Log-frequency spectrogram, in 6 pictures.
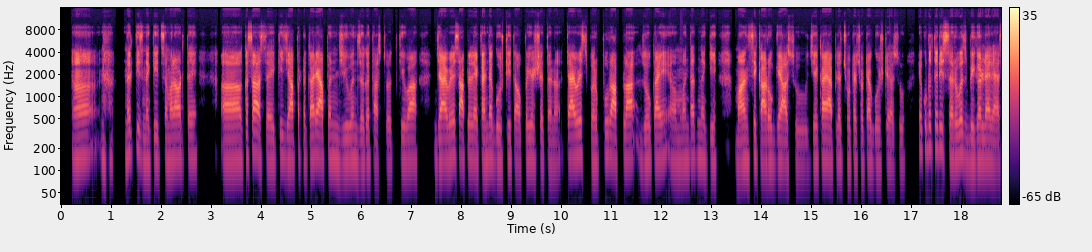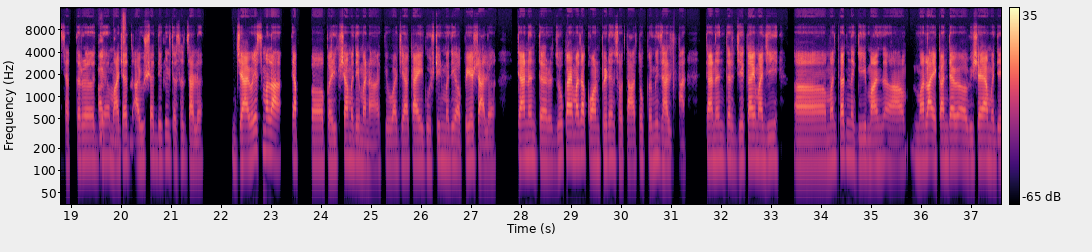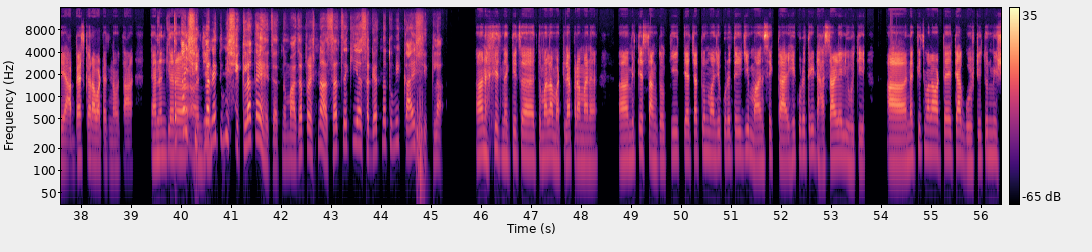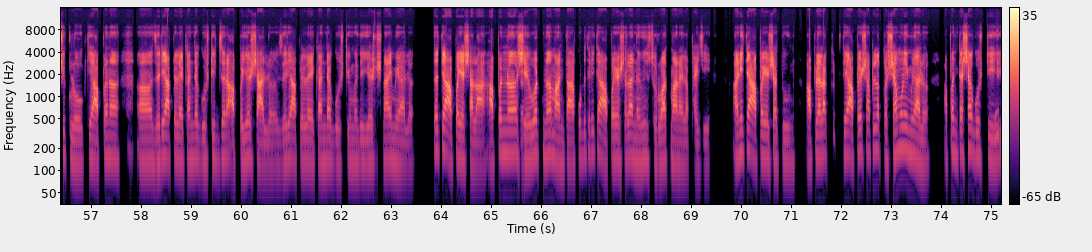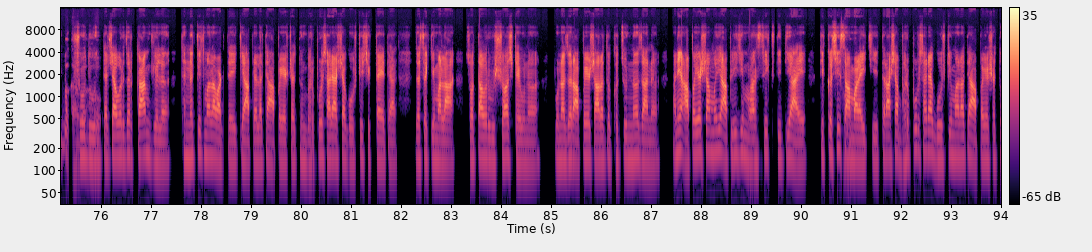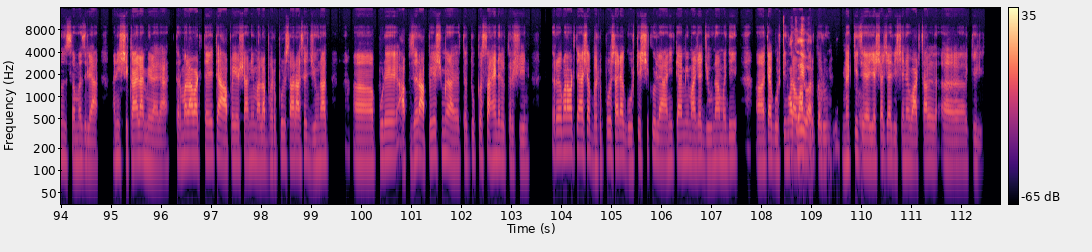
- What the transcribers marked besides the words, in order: chuckle; in English: "कॉन्फिडन्स"; "झाला" said as "झाल्ता"; other background noise; other noise; laughing while speaking: "नक्कीच-नक्कीच"; "शिकवल्या" said as "शिकविल्या"; tapping
- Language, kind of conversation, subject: Marathi, podcast, एखाद्या अपयशानं तुमच्यासाठी कोणती संधी उघडली?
